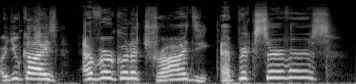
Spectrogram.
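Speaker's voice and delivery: very high, very loud, shrill scream. Saying someone's question to represent it better: screaming. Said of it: "say this question uh, while screaming".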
